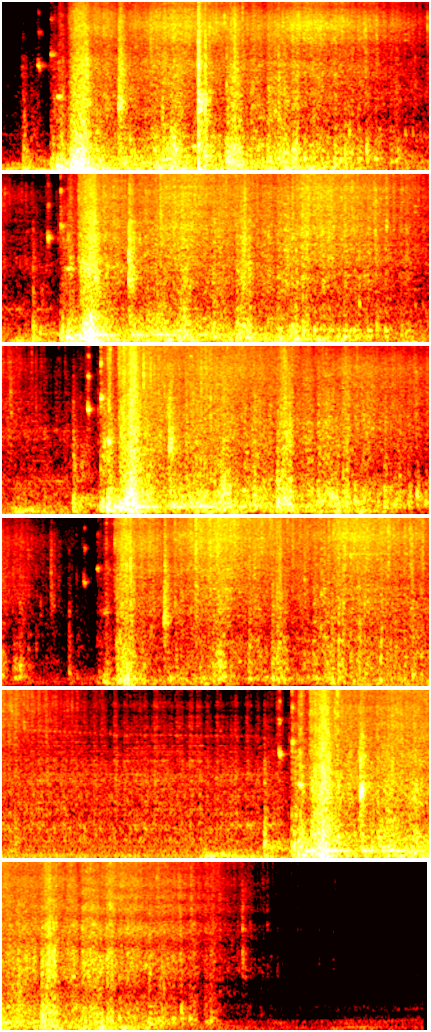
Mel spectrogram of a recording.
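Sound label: Junkyard destruction; mic perspectives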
